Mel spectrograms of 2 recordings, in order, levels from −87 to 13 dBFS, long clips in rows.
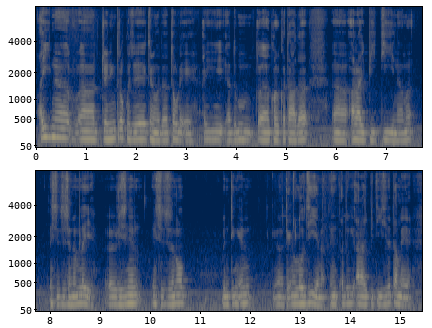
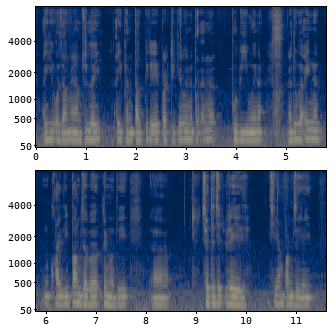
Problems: background sounds at intervals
